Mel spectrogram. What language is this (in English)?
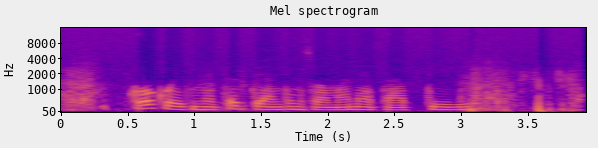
Kalenjin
